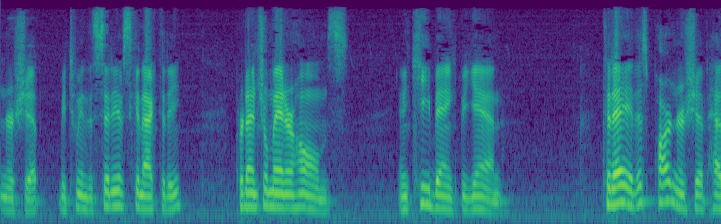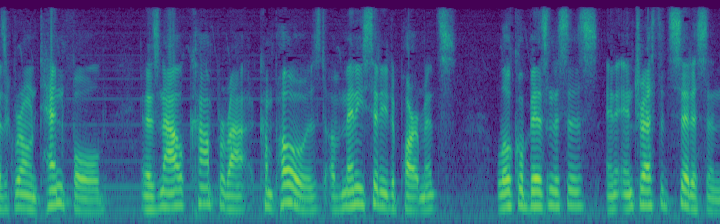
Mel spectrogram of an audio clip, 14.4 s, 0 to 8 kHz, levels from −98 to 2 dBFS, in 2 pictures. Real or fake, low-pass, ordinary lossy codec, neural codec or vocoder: real; 7.2 kHz; MP3, 48 kbps; none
